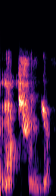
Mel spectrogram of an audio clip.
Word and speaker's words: মাৎসর্য: চারই চৈতিক মাৎসর্য মাৎসর্য এটা মাৎসর্য উচ্চারণ হবে মাৎসর্য এই চারি চৈতসিক শুধু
